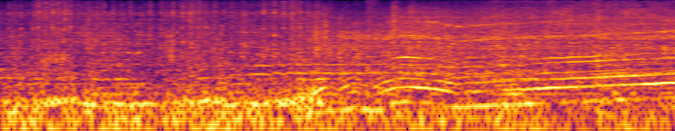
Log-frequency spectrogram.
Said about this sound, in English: What on earth are you doing? You didn't tell me you had a motorbike.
